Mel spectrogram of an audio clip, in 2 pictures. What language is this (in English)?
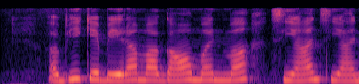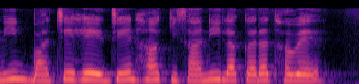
Chhattisgarhi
